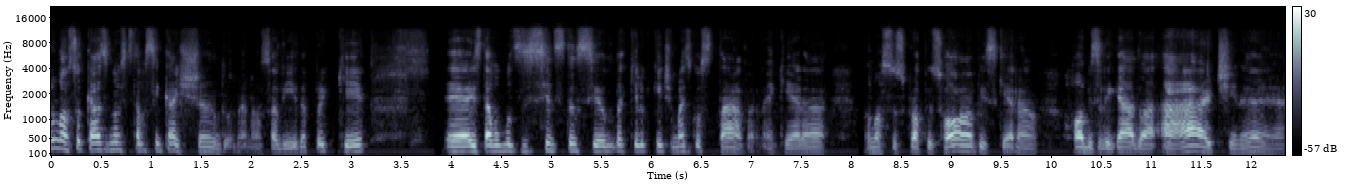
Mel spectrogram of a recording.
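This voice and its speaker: Moderate pace, ordinary pitch variation and big swings in loudness, in a dry, close sound with no echo. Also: man, fairly high pitch for a man. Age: 40s. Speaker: former finance professional turned minimalist lifestyle advocate. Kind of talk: casual interview chat. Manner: halting, many fillers and repetitions.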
